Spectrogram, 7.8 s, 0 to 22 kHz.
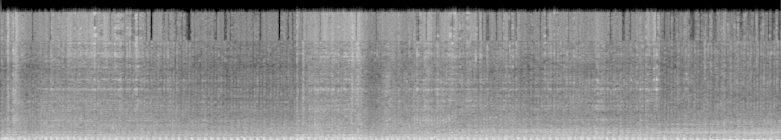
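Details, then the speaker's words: New Predator 212 single-cylinder engine on a Baja doodlebug, started on choke: steady single-cylinder putter at an even idle with a slight throttle change, no knocks or misses; runs well. "all right once again turn it on choke to start and so you can see it runs gray"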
